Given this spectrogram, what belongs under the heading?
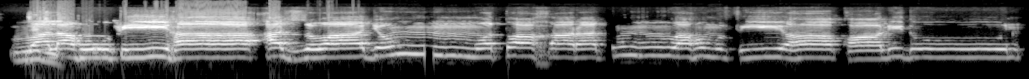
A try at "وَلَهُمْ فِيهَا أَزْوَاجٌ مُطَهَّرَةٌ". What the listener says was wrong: مطہرتن میں آپ نے صحیح ہونٹ گول کیے ہیں لیکن ازواجم میں نہیں ہو رہے.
